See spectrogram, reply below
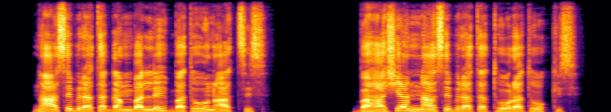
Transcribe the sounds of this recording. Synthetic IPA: naːsɛbɪɾɐt̪ɐɡɐmbɐlːɛbɐt̪ɔhɔnaːt͡sːɪs | bɐhɐʃɪjanːaːsɛbɪɾɐt̪ɐt̪o̞ːɾɐt̪o̞ːkːɪs

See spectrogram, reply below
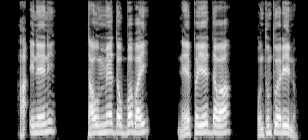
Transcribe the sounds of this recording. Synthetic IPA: hɐ̰ʔɪne̞ːnɪ | t̪ɐwɪmːe̞ːd̪ːɐʊbːɐbɐj | ne̞ːpːɛje̞ːd̪ːɐwaː | ʊnt̪ːʊnt̪ːʊɛɾiːnɔ̰

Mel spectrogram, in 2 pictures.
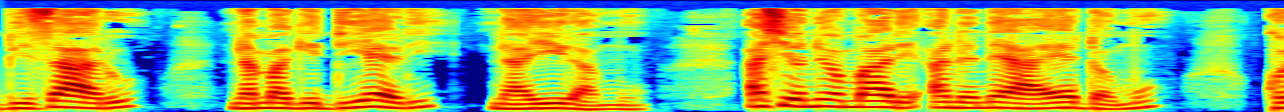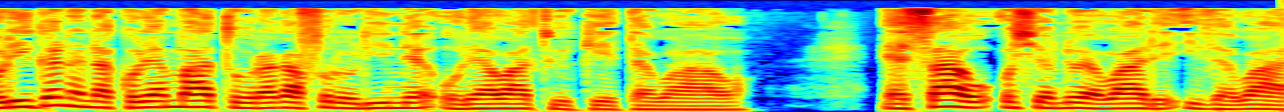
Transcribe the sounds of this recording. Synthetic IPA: bizaɾu | namaɣidiɛɾi | naiɾamu | aɕiɔneɔmaːɾeʔanɛnɛaɛdɔmu | koɾiːɡananakoɾeamaːtoːɾaɣafoɾoɾineʔoɾeawatwekeːtɛwaɔ | ɛsauʔoɕiɔnewɛwaɾeʔiðɛwa

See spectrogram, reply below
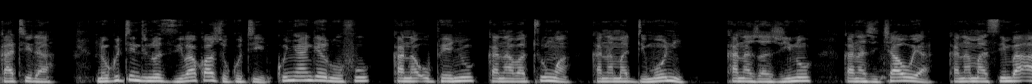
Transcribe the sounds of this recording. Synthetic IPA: atiɗa | no̞k̬utindino̞ziʋakwaʐo̞k̬utikuɲaŋɡe̞ɾufu | kanaupe̞ɲukanaʋatʰumwa | kanamadʱimo̞ni | kanaʐaʐino̞ | kanaʐit͡ʃaujakanamasimbaːo

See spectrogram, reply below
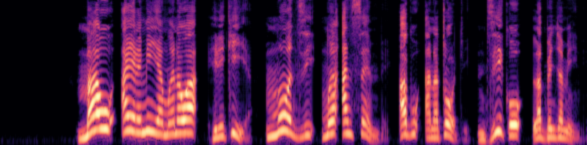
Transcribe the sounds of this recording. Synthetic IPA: mawuajɛɾɛmijamwanawa | hiɾikija̰ | m̩mɔd͡zimwaʔansɛmbɛ̰ | ak̬uanatɔti̥̰nd͡zikɔlabɛnd͡ʒamḭːni

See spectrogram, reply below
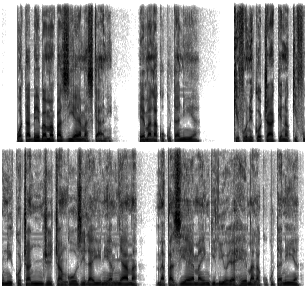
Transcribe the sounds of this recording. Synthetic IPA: wʔataɓɛɓamapaziajamaska̰nḭ | hɛmalakukutania | kifunikɔt͡ʃakɛnakifunikɔt͡ʃaɲ̩d͡ʒɛt͡ʃaŋɡɔzilainijam̩ɲama | ma̰paziajamaiŋɡiliɔjaɦɛmalakukutania

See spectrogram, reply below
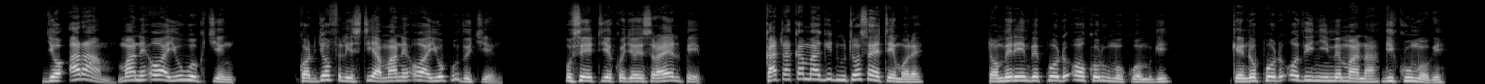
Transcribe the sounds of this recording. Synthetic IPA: d͡ʒɔʔaɾamːanɛʔɔajowokt͡ʃjeŋ | kɔdd͡ʒɔfɪlɪstɪamanɛʔɔajopod̪ot͡ʃjḛŋ | osetjekod͡ʒɔɪs̬ɾaɛlpɪp̚ | katakamaɡɪdutosɛtɪmɔɾɛ | tɔmɪɾɪmbepodoɔkoɾumokwomɡɪ | kendopodood̪ɪɲimɛmanaɡɪkumo̰ɡɪ

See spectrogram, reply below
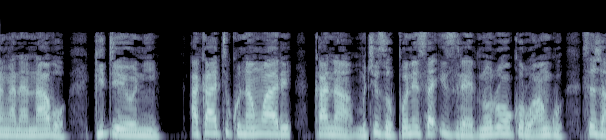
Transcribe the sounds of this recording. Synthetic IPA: ŋɡananaːʋo̞ | ɡʱidʱejoni | akatikunamwaːɾi | kanamut͡ʃizo̞po̞ne̞saʔis̬rae̞rino̞ɾuoko̞rwaːŋɡu | se̞ʐa

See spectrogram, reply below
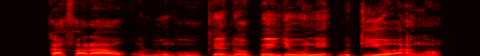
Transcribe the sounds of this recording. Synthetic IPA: kafaɾaoʔolwoŋɡowukendopeɲd͡ʒounɪʔutioa̰ŋɔ

